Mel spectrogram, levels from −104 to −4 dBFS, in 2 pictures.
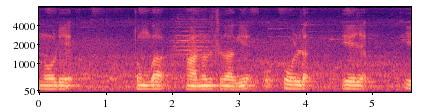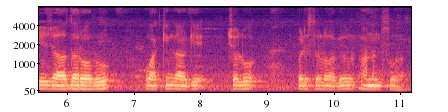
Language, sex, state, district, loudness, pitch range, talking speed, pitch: Kannada, male, Karnataka, Belgaum, -17 LUFS, 115-125 Hz, 50 wpm, 120 Hz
